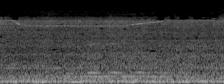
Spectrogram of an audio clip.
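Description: Semi-automatic aluminium foil rewinding machine running, a steady mechanical noise with a thin high whine that drops a little in pitch just after the start and climbs back near the end.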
